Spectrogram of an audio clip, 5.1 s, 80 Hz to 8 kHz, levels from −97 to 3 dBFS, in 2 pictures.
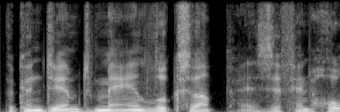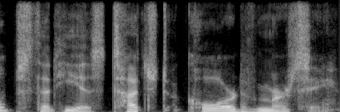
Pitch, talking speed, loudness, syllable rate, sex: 115 Hz, 200 wpm, -17 LUFS, 4.6 syllables/s, male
